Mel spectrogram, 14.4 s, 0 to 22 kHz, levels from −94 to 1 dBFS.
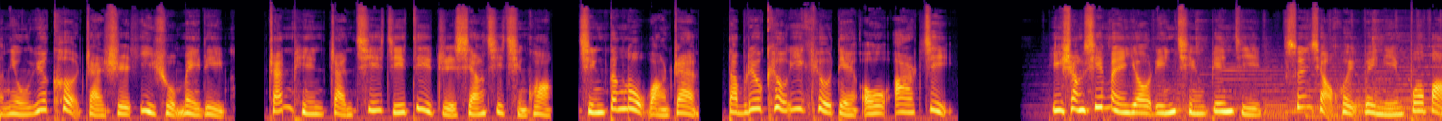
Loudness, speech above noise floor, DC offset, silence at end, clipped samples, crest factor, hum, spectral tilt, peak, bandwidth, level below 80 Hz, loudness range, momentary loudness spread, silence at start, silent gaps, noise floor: -13 LUFS; over 78 dB; under 0.1%; 0 s; under 0.1%; 12 dB; none; -5 dB/octave; 0 dBFS; 18.5 kHz; -42 dBFS; 4 LU; 7 LU; 0 s; 2.35-2.63 s, 5.52-5.77 s, 7.00-7.21 s, 9.58-10.19 s; under -90 dBFS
